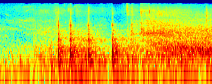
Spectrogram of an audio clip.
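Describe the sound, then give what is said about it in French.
The door of the director's office of the Monsieur Vincent association's establishments in Moselle is pushed open with a quick series of mechanical clicks and knocks from the handle and latch, followed by a steady hiss of room noise as it swings wide. “Alors, je pousse la porte du bureau de Madame la directrice,”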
